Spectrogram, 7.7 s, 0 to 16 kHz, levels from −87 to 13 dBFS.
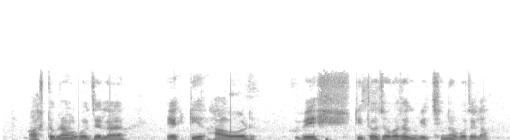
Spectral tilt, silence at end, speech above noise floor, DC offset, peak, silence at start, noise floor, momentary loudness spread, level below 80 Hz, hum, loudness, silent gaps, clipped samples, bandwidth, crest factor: -5.5 dB/octave; 0.35 s; 35 dB; under 0.1%; -16 dBFS; 0.45 s; -68 dBFS; 9 LU; -58 dBFS; none; -34 LUFS; none; under 0.1%; 8.2 kHz; 20 dB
